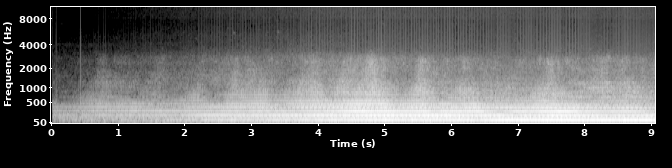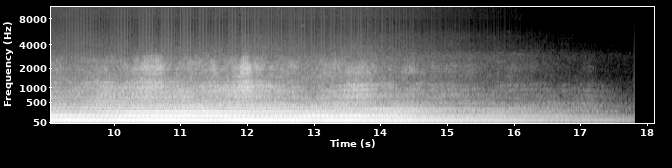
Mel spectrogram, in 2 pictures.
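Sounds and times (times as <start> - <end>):
airplane: 0.0 - 17.9.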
